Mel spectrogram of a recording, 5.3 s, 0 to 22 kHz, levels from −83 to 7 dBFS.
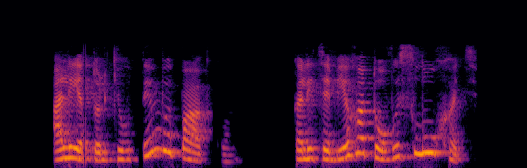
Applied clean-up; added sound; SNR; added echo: none; none; none; none.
